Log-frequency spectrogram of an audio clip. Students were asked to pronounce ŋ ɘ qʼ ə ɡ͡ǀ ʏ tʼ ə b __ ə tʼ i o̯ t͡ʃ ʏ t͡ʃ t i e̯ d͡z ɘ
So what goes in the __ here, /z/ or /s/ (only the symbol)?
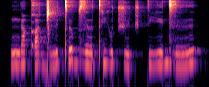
z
